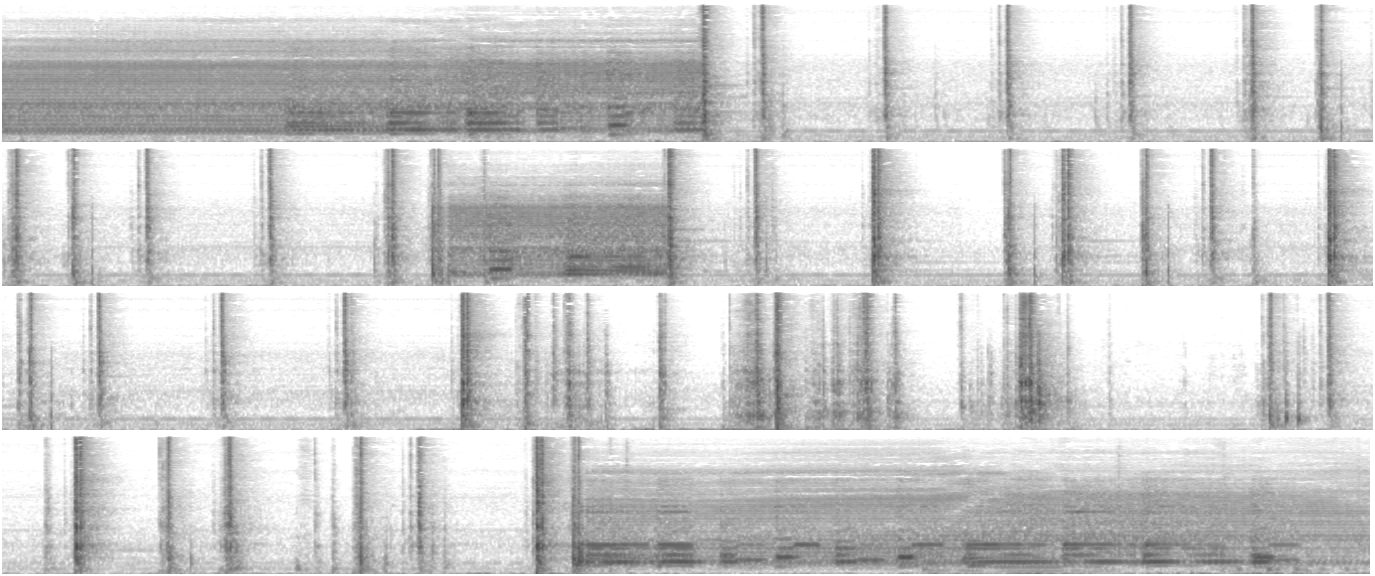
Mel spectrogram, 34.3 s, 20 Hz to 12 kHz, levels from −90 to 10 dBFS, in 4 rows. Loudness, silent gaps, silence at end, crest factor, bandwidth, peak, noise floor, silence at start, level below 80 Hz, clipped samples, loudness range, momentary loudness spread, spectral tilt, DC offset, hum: -29 LUFS; none; 0 s; 30 dB; 11.5 kHz; -2 dBFS; -59 dBFS; 0 s; -54 dBFS; under 0.1%; 6 LU; 14 LU; -1.5 dB/octave; under 0.1%; none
